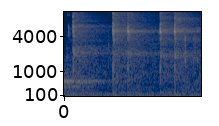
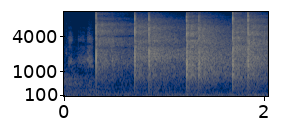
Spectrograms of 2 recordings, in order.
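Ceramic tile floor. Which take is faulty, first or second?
second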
